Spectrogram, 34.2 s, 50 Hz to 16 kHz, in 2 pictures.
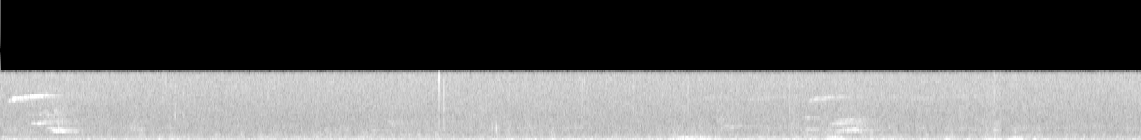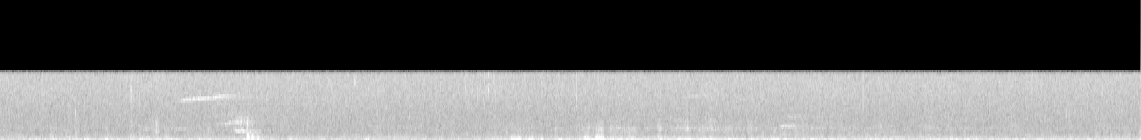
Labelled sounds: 0.0	1.2	killer whale, 1.1 to 5.3 kHz
19.7	20.6	killer whale, 4.5 to 5.2 kHz

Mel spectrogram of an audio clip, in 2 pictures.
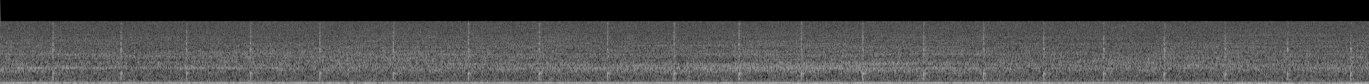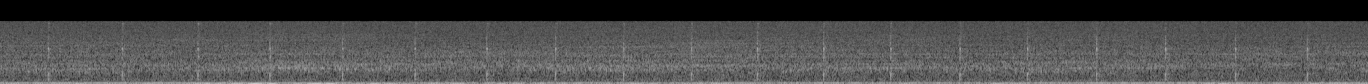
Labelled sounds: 1.2	1.5	vessel noise, 1.2 to 1.5 kHz

